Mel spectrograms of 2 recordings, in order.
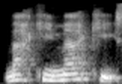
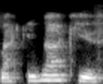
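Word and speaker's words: Makemake: Maki Maki, spelt make make but pronounced Maki Maki, the link to the great sea spirit of Easter Island.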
